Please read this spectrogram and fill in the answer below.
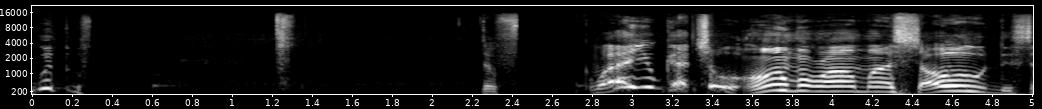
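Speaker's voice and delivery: high-pitched disbelieving question; incredulous, voice jumping up high; retold shocked reaction. Retold shocked reaction to stranger's arm.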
